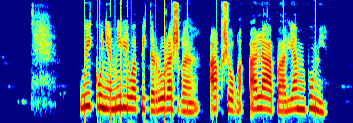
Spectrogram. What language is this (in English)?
Cajatambo North Lima Quechua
